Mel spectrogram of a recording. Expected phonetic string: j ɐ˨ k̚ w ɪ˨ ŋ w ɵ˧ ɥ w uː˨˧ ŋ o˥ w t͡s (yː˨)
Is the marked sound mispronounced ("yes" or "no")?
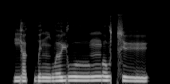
yes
